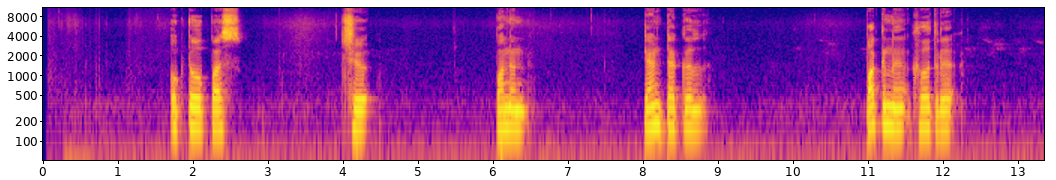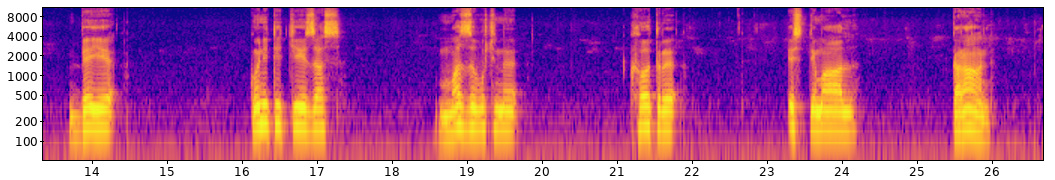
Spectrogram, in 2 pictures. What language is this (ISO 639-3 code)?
kas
